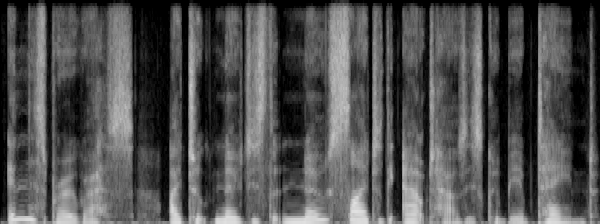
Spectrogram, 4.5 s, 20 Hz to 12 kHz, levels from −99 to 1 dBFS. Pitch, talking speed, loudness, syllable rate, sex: 205 Hz, 215 wpm, -21 LUFS, 5.4 syllables/s, female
